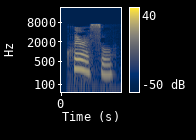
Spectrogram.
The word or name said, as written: clearasil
